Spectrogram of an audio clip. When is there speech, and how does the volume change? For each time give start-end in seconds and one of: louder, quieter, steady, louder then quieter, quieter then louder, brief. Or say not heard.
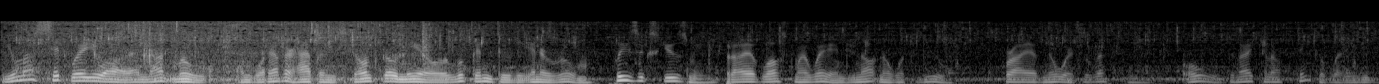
0.0-13.7 quieter.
